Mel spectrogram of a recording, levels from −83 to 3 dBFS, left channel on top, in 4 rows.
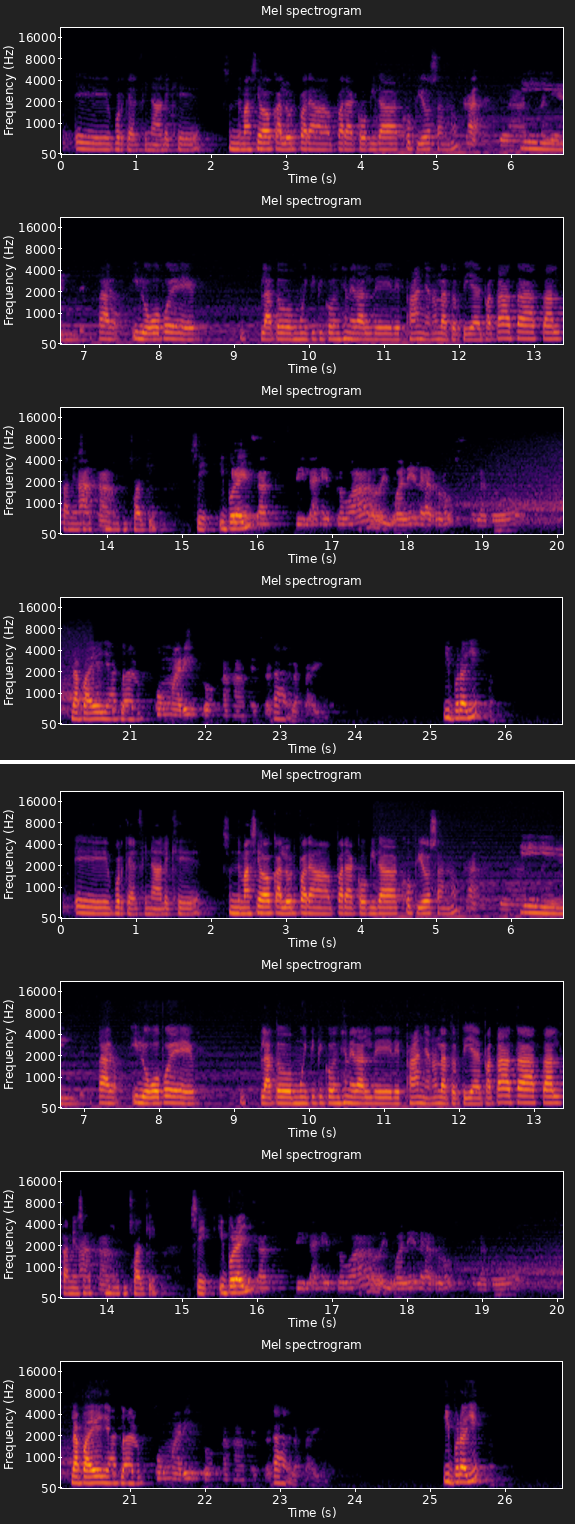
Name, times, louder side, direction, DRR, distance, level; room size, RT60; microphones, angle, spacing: voice 1, 0.0-1.9 2.2-5.3 6.1-6.9 7.2-8.5 9.1-14.7 15.2-15.9 20.2-21.2 22.9-23.2 25.2-25.7, right 5 dB, 80° right, 1.0 m, -27 dB
sound 1, 4.1-12.0, right 1 dB, 40° right, 3.1 m, -49 dB
voice 2, 5.4-7.0 13.6-14.1 15.6-16.2 16.5-19.6 20.9-21.0 21.3-23.6, left 3 dB, 75° left, 1.3 m, -37 dB
sound 2, 17.8-21.0, left 4 dB, 50° left, 1.8 m, -48 dB
25.5 x 23.0 x 6.7 m
head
